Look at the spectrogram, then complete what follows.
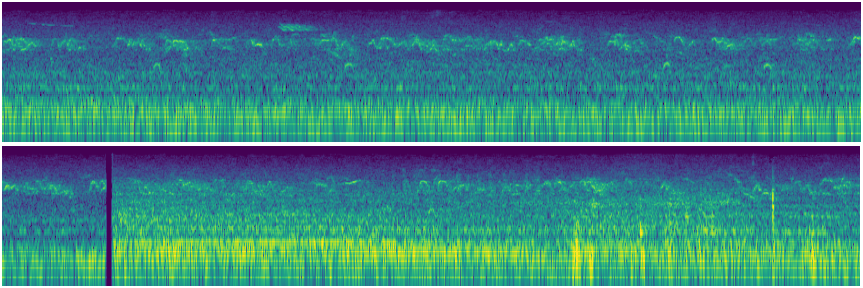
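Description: Many small birds chirping continuously, over a low steady rumble. About halfway through the background changes abruptly, with a louder low hum under the chirping.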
